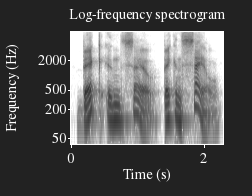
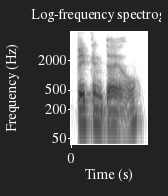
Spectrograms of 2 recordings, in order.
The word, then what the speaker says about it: Beckinsale: Are you saying it right? What do you mean? Beckinsdale? A surname. Beckinsale. Beckinsale, yeah. It's not Beckendale.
